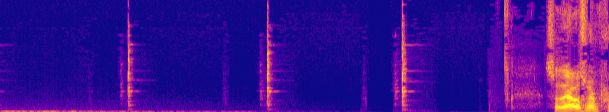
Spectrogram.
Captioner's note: clock ticking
